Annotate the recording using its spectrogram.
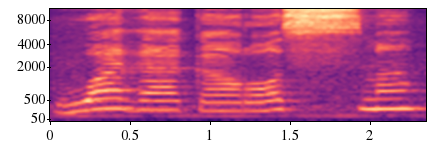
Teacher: ذال نرمی والا حرف ہے، زبان دانتوں سے باہر آئے گی، نرمی کے ساتھ پڑھیں گے، سین میں سیٹی کی آواز آئے گی، ٹھیک ہے۔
